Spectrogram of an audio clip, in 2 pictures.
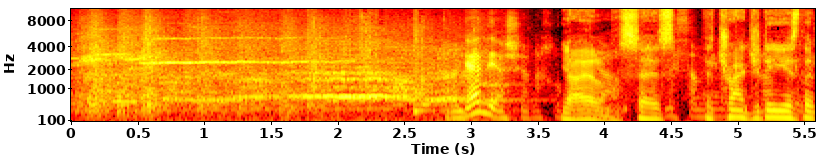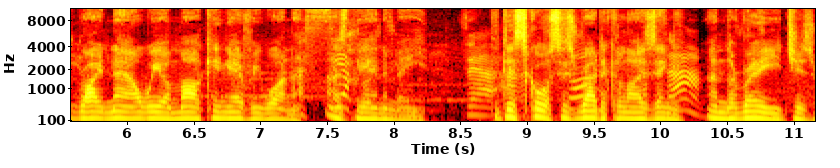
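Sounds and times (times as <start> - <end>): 
crowd clapping in street procession: 0.0 - 3.4
speech: 2.8 - 11.1.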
